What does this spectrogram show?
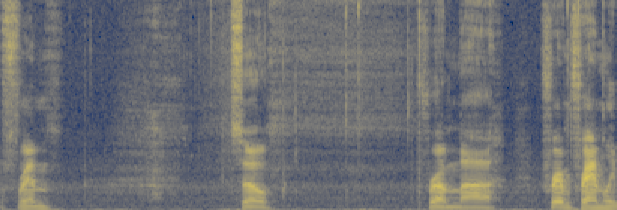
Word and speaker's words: Pfriem: it makes sense that that p in the front is silent so frim so from uh frim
